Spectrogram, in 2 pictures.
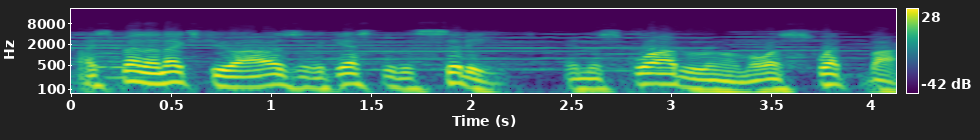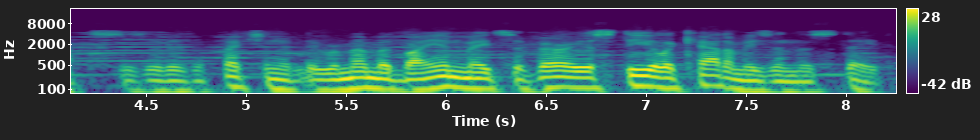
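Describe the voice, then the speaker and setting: Wisecracking hardboiled radio detective played by a man, low-voiced. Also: fast, hardly any pauses, close to an everyday voice. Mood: wry narrating. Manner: slangy, wry tough-guy delivery. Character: wisecracking hardboiled store detective, male, easygoing. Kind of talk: 1950s radio detective drama acting, first-person narration. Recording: muffled vintage radio recording with music.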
